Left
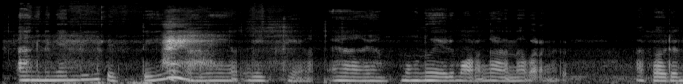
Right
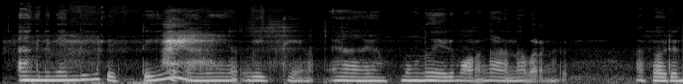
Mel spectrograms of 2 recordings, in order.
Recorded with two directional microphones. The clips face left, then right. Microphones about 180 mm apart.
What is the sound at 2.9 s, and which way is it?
A woman's voice, 10° right (ahead or behind).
